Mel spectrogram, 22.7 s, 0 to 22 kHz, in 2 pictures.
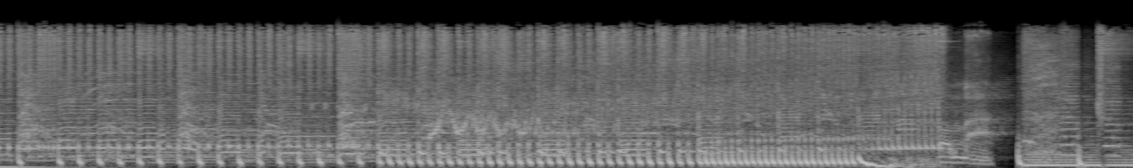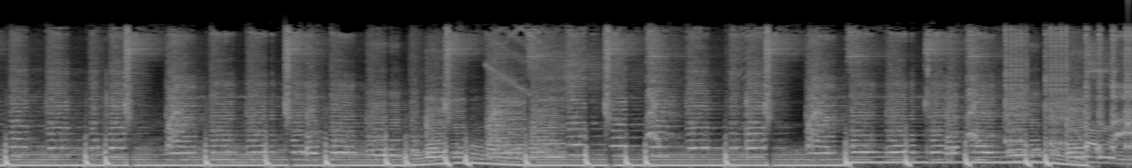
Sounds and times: Music: 0.0s - 22.6s.

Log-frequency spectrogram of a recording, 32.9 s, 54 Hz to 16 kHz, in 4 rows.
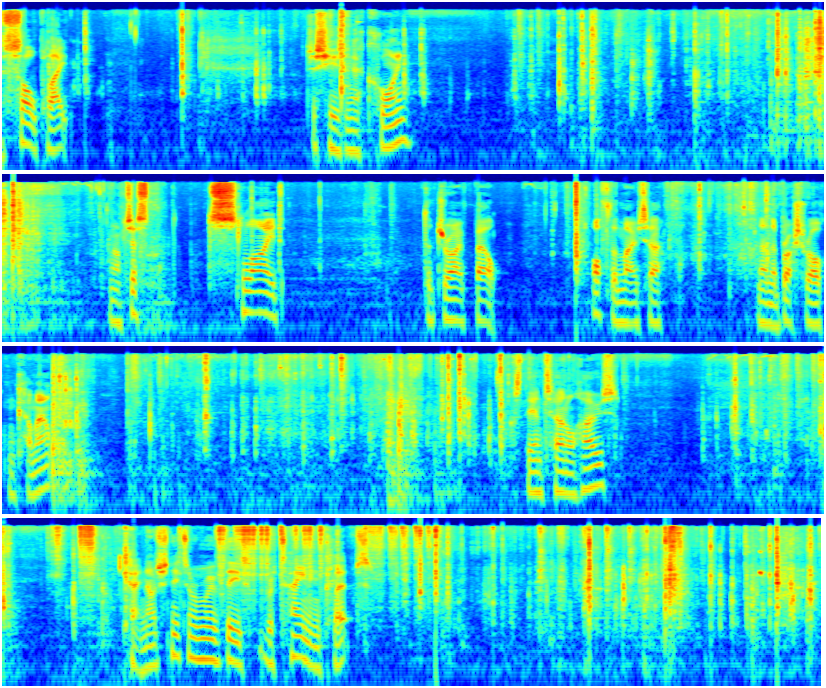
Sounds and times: Speech: 0.0s - 0.7s, 3.0s - 4.1s, 9.2s - 11.1s, 12.4s - 13.2s, 14.1s - 14.9s, 15.8s - 17.2s, 21.4s - 22.7s, 25.8s - 28.4s.

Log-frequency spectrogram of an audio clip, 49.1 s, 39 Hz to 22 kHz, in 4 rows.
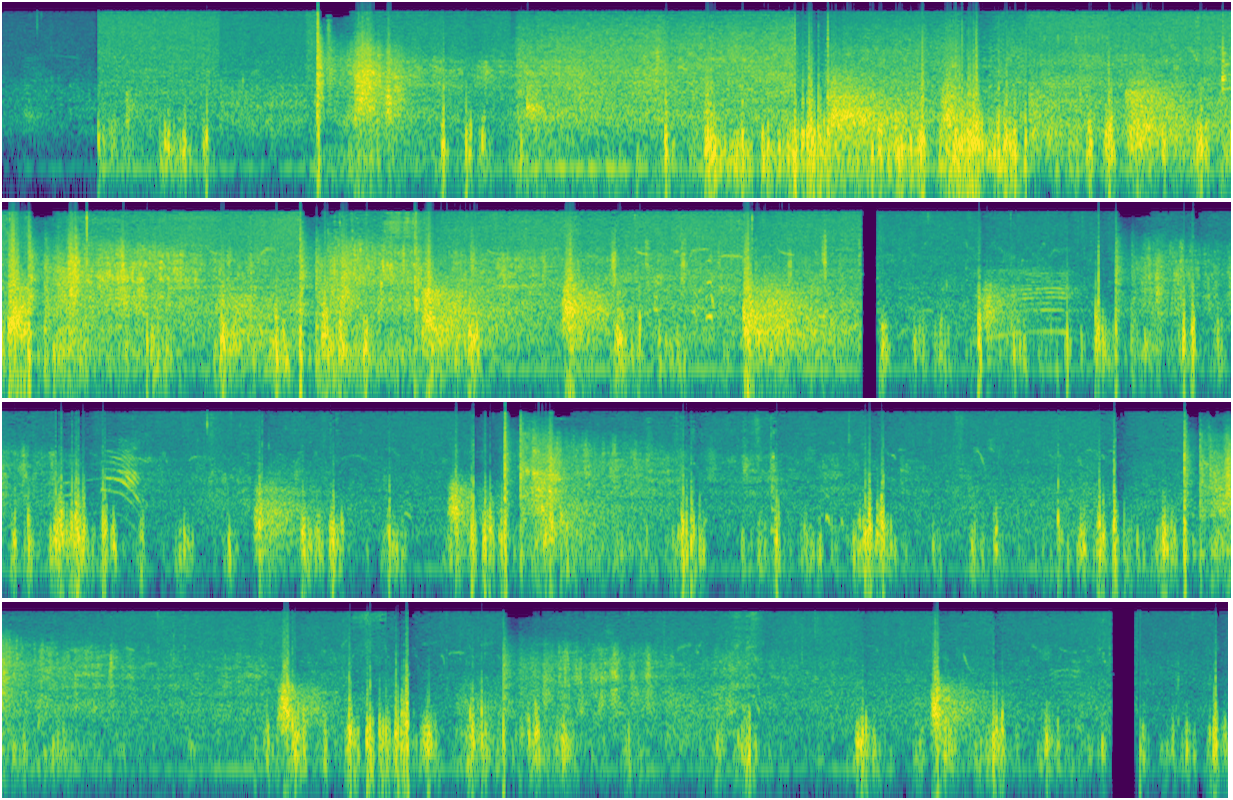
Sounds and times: Artillery fire: 3.0s - 20.9s, 22.0s - 22.4s, 23.4s - 25.4s, 27.0s - 27.9s, 29.0s - 32.5s, 36.4s - 41.0s, 41.7s - 44.6s, 46.1s - 47.0s.

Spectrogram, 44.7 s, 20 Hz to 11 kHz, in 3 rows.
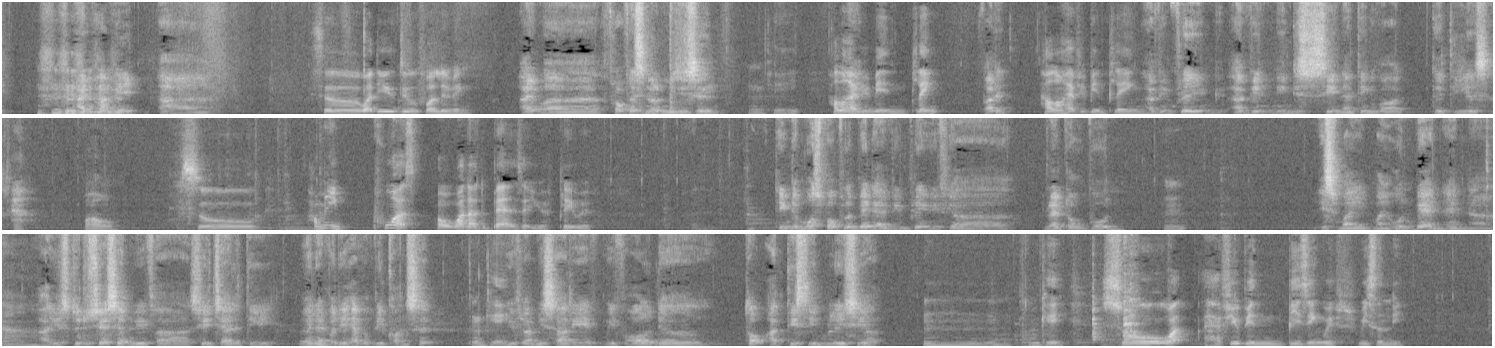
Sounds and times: Speech: 0.8s - 2.2s, 3.2s - 15.0s, 16.8s - 20.8s, 22.7s - 26.8s, 28.1s - 43.9s.

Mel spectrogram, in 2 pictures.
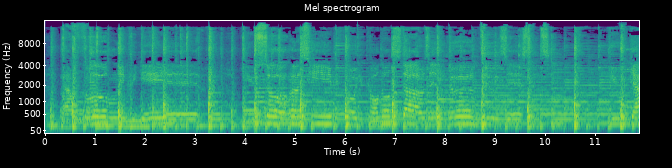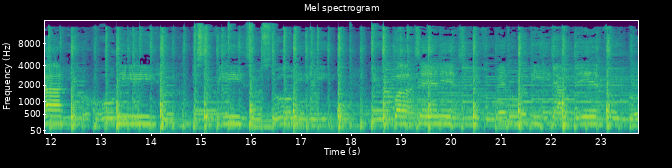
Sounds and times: Plucked string instrument: 0.0s - 23.7s.

